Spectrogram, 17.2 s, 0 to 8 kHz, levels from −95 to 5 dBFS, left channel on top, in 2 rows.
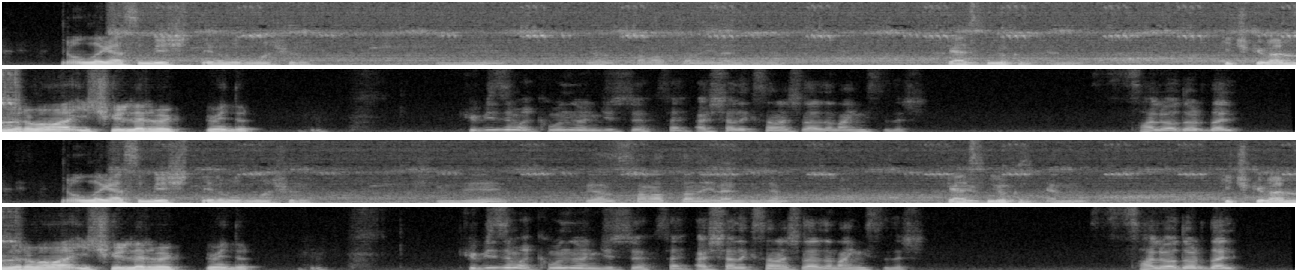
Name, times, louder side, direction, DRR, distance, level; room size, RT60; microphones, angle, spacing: voice 1, 0.4-2.1 6.3-6.9 8.1-10.3, left 1 dB, 5° left, 0.4 m, -19 dB
sound 1, 0.7-8.8, left 4 dB, 85° left, 0.9 m, -33 dB
voice 2, 2.7-3.4 3.9-5.3 6.3-7.3 10.7-11.1 11.7-14.8 16.1-16.9, right 4 dB, 75° right, 0.5 m, -30 dB
4.9 x 2.1 x 4.5 m
head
